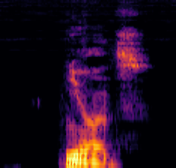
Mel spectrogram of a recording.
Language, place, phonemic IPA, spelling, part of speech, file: English, Queensland, /ˈnjʉː.ɐːns/, nuance, noun / verb, En-au-nuance.ogg
- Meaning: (noun) 1. A minor distinction 2. Subtlety or fine detail; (verb) To apply a nuance to; to change or redefine in a subtle way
